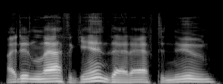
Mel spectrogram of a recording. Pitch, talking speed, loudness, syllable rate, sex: 115 Hz, 160 wpm, -17 LUFS, 4.4 syllables/s, male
